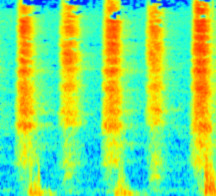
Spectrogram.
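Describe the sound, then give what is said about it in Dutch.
Deep breaths drawn in through an open mouth, each with a short exhale, in a steady run of five loud, airy breath sounds with no talk. “Dus diep inademen, kort uitademen.”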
